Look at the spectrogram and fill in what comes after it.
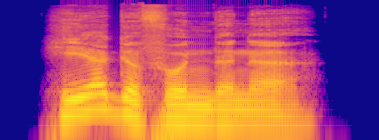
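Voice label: "hergefundene", German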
